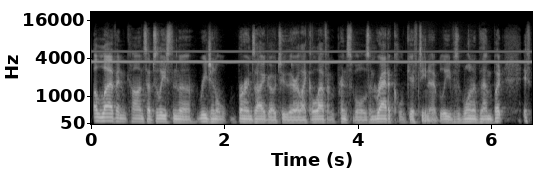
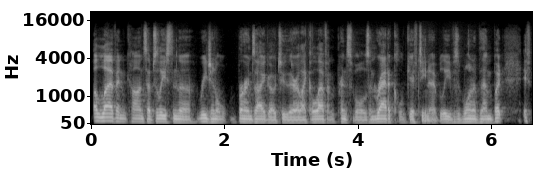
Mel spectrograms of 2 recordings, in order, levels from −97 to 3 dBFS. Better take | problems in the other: second | high-pitched whine; loud; throughout; 3.5 kHz, 7 dB below the speech

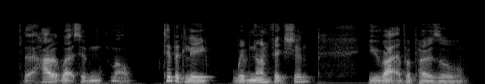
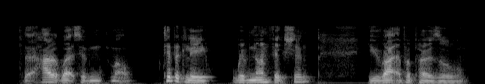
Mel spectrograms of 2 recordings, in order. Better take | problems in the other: first | garbled, watery; badly; nothing above 6 kHz; slightly in the first

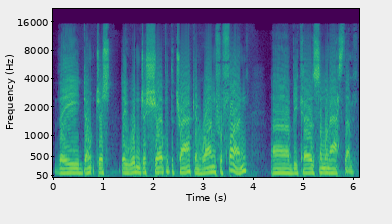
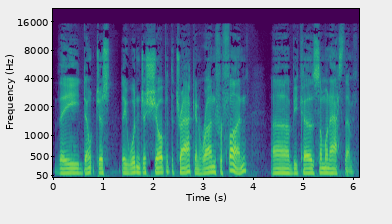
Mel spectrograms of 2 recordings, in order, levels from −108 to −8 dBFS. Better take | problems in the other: second | distortion; heavy; 6 dB below the speech

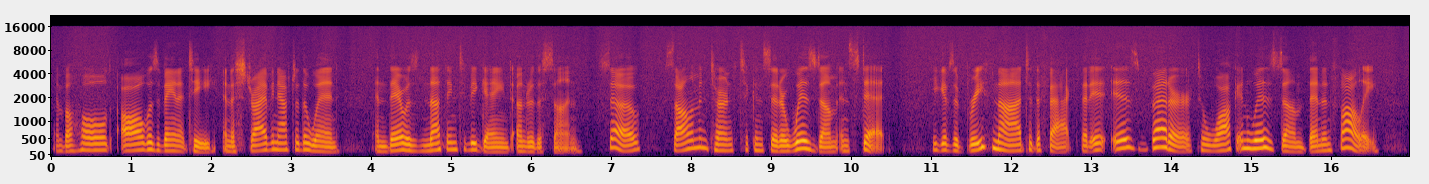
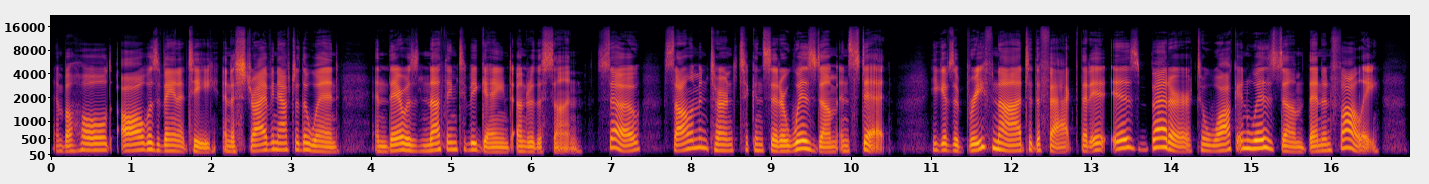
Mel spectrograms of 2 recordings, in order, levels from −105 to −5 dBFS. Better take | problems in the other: second | hiss; noticeable; throughout; 20 dB below the speech

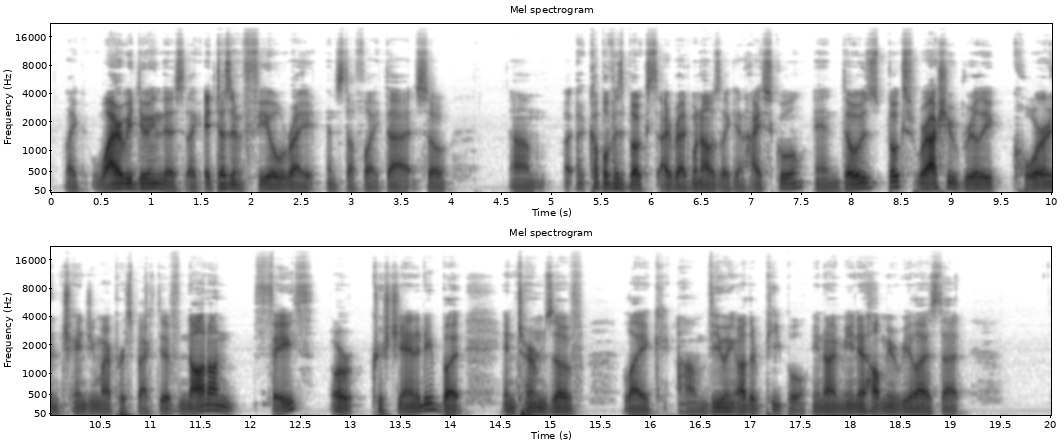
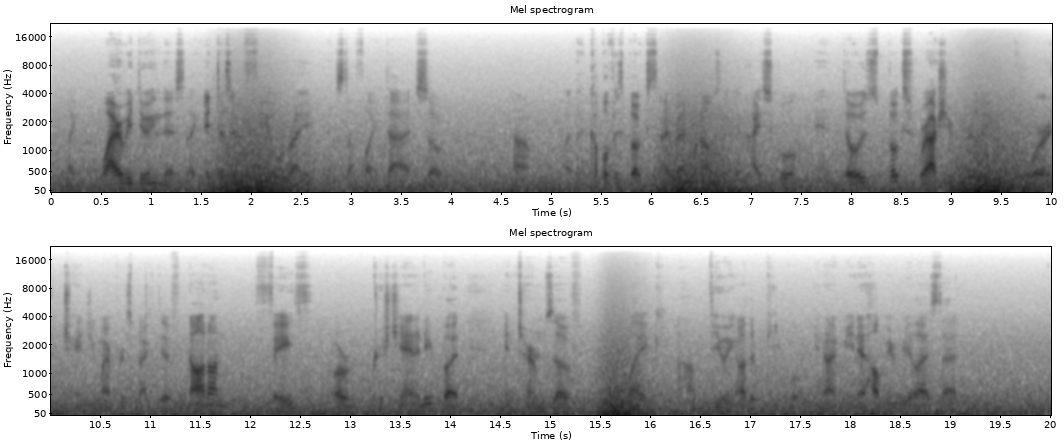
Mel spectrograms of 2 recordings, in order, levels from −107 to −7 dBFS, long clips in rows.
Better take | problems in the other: first | wind noise on the microphone; heavy; 2 dB below the speech

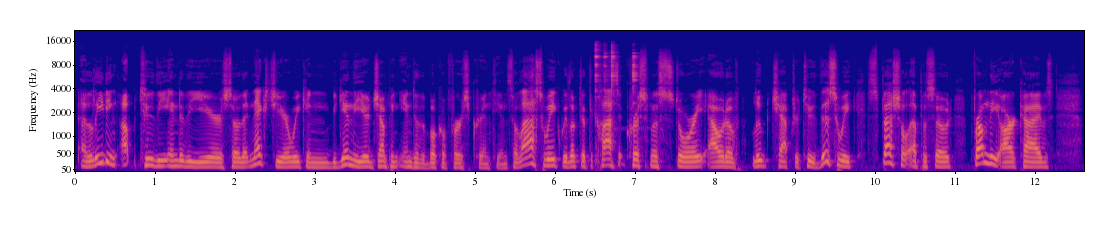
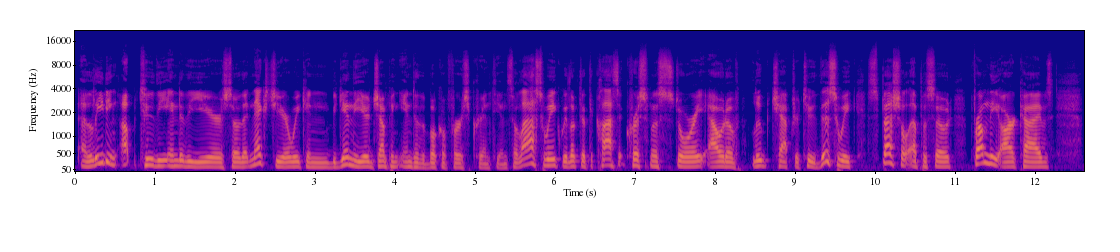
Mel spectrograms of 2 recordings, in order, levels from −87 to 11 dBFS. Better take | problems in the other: second | clattering dishes; noticeable; at 6.5 s; peak 2 dB below the speech

